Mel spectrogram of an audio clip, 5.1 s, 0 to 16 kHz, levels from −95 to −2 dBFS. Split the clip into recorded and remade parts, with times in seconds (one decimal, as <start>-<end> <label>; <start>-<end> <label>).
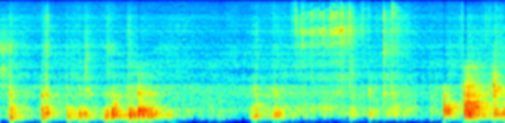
0.0-5.1 remade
